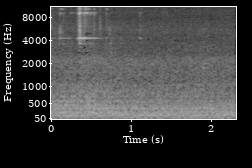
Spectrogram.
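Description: A single faint, light metallic clink about half a second in, then quiet room tone.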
